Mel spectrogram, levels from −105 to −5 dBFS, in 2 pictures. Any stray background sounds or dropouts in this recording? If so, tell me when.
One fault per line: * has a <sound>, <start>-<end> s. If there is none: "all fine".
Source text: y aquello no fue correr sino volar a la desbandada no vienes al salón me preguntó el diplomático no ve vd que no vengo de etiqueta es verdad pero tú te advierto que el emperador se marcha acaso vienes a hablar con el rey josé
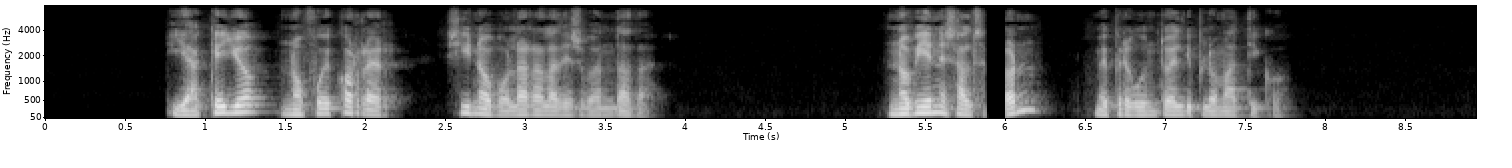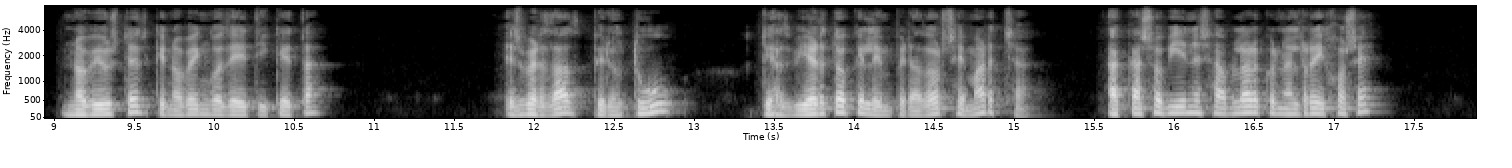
* has a dropout, 5.9-6.0 s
